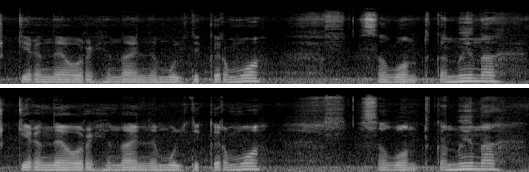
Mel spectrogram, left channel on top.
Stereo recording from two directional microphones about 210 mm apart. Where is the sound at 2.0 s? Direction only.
5° left (ahead or behind).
